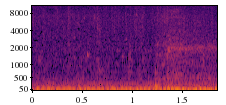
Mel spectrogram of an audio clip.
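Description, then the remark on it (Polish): Water pours steadily into a cup of tea for a couple of seconds, a continuous trickling splash with a low hum underneath and no talking. “Zdrowotnej wody dodam i napije się przy mikrofonie.”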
